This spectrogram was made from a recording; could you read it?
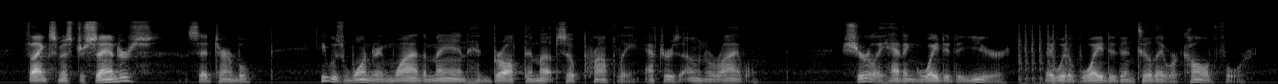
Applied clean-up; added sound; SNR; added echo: none; Cupboard open or close / Door; 14 dB; none.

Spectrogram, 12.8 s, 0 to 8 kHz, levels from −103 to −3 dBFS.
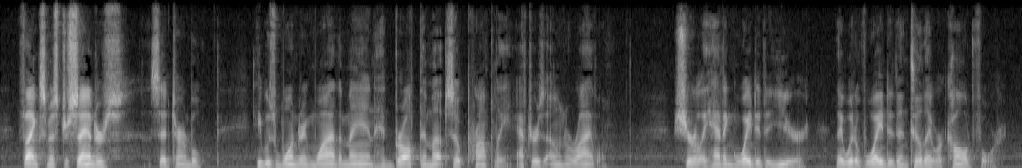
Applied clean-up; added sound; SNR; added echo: none; none; none; none.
